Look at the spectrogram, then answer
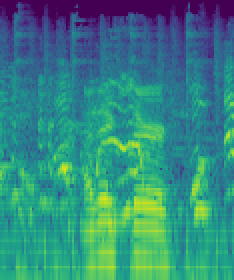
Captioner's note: children laughing with excitement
